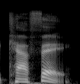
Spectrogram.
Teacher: Plus, that accent is essentially a massive neon sign telling you where the stress goes. It lands heavily on that second syllable, giving it a real punchy finish.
